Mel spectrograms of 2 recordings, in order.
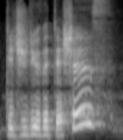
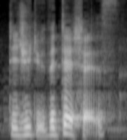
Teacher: yes no question with a level tone or a falling tone for white speakers we expect a rising tone in questions like these · African-American speakers may be more likely to ask a yes no question with a level tone or a falling tone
